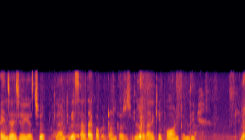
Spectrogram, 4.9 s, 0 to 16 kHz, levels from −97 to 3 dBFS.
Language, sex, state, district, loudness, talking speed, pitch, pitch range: Telugu, female, Telangana, Nalgonda, -19 LUFS, 110 wpm, 195 Hz, 185-210 Hz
